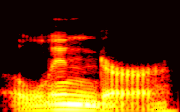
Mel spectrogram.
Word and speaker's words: Linda: It's Linda, T-A-R-R, pronounced Linder, because she's from somewhere in New York.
